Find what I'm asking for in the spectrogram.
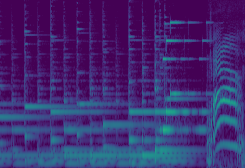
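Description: A bright run of ringing, bell-like chimes plays for several seconds, then one loud cat meow rises and falls at the very end.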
